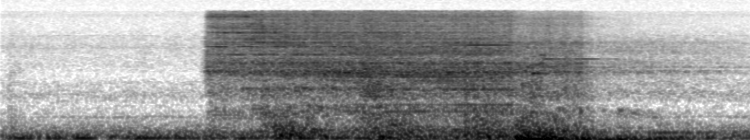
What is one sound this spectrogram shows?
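A grinder whirs and screeches against metal.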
